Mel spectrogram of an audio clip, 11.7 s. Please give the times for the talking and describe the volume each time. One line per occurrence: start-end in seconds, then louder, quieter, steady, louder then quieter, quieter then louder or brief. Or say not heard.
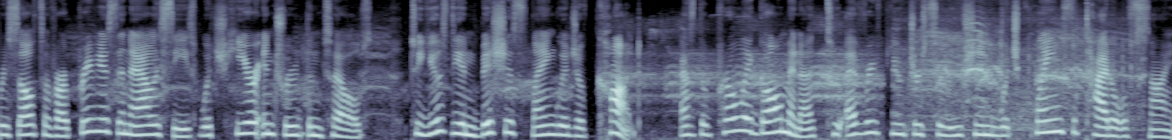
0.0-11.6 steady.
